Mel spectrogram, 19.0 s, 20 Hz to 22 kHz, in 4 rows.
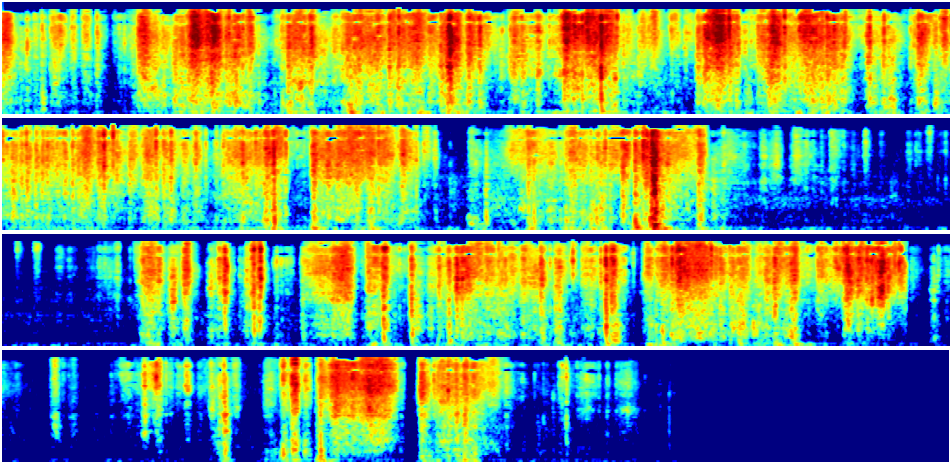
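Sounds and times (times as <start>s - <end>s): plastic packaging rustling: 0.0s - 9.0s, 10.0s - 14.2s.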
